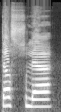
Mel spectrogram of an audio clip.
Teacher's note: کلمت تصلا میں یہاں بھی حرف الصاد ہے، ہم اسے بھاری آواز میں ادا کریں گے. دھیان رہے ہم تا کو تفخیم سے نہیں پڑھتے کیونکہ تا حروف ترقیق میں سے ہے، صرف صاد کو بھاری آواز میں پڑھنا ہے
